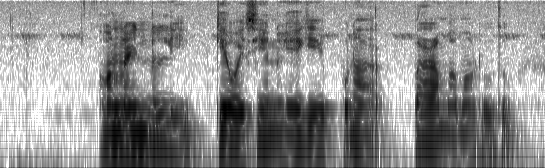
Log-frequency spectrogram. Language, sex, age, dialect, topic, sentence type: Kannada, male, 46-50, Coastal/Dakshin, banking, question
